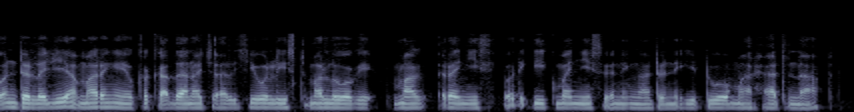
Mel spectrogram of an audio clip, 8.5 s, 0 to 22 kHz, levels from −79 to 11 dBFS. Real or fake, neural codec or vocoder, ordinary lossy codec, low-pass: fake; codec, 16 kHz, 2 kbps, X-Codec, WavLM features, trained on Multilingual LibriSpeech; none; 7.2 kHz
